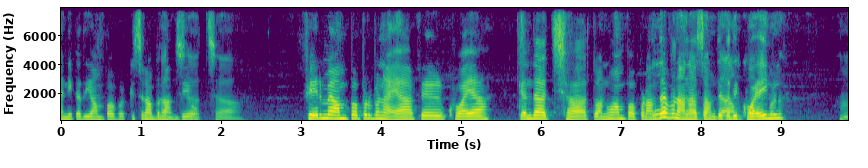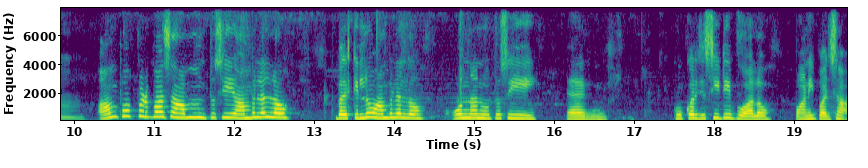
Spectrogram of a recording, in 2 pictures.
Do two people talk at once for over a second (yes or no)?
yes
